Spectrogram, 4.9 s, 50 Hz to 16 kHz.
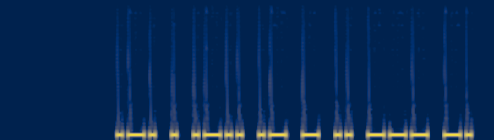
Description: Morse code, heard as a keyed tone, about 22 wpm, 700 Hz. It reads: RELATION
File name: practice / 22wpm / Eight Letter Words - 22wpm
